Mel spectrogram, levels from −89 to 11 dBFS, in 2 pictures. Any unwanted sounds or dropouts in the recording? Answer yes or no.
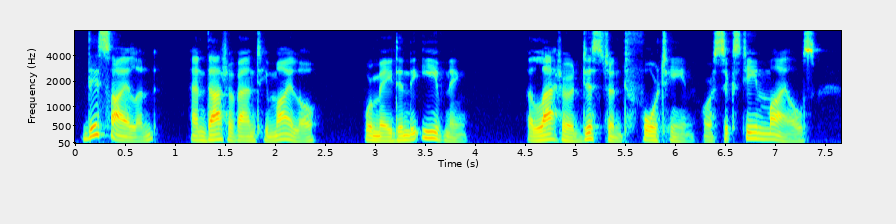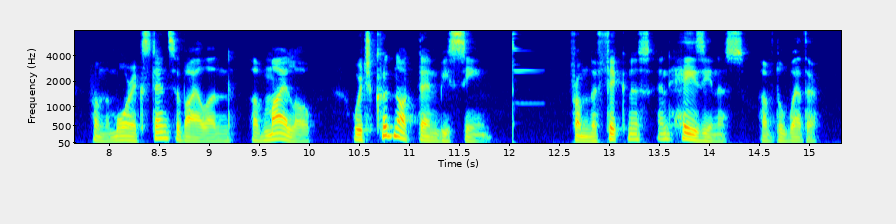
yes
